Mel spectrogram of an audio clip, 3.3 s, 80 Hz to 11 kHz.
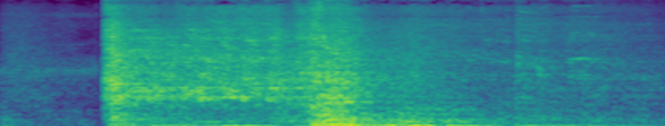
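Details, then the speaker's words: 1956 Chevy V8 with supercharger, first run in 30+ years: fires with a sharp bark and settles into a strong even low rumble with blower whine, no misses. Healthy, normal running. "The 56 runs. It runs. Wow. That blower whine is like. How's it sound with no earplugs? It sounds totally healthy."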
